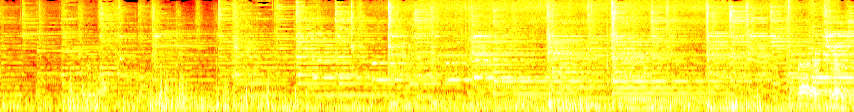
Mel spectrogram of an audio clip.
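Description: Background music, with held notes coming in about three seconds in.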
